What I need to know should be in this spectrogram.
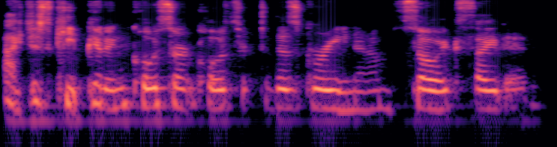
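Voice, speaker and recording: A woman guest chatting eagerly about crochet during a relaxed livestream. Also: medium pitch, brisk, husky, no room sound. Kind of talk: casual crochet chat on a livestream.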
